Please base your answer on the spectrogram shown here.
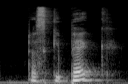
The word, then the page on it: bagage: France; [ba.ɡaʒ]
